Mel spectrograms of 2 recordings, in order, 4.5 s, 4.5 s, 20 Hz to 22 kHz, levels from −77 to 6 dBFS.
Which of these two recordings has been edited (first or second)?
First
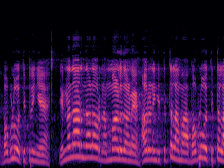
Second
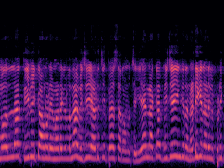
first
